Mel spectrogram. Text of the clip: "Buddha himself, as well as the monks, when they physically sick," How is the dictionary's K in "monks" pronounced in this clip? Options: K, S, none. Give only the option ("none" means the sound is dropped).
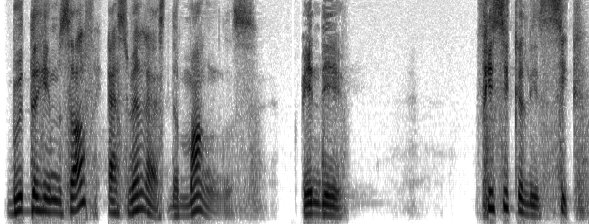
none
